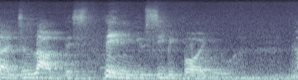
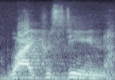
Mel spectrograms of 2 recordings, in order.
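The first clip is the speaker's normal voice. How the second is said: usual speaking voice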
